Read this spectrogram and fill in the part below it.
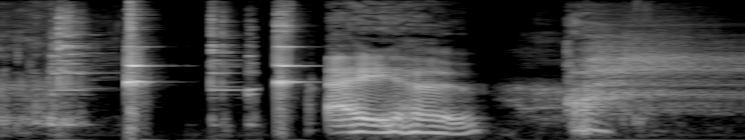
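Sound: glasses clinking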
